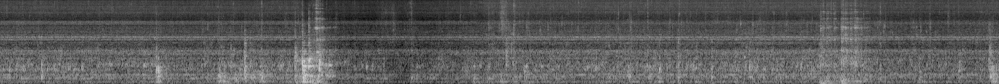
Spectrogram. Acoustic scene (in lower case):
kitchen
